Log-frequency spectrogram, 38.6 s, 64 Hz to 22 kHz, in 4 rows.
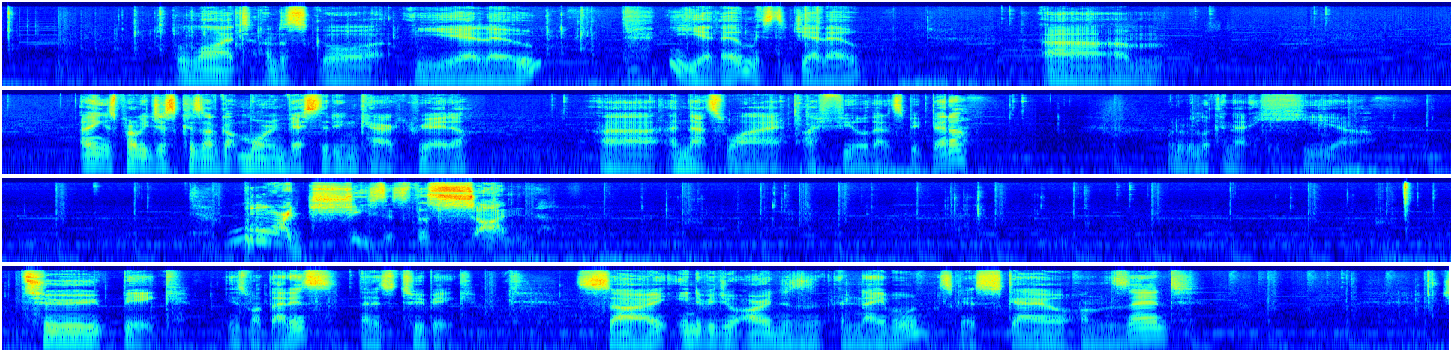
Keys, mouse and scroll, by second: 5.0 l, 6.2-7.7 right drag, 8.3 middle click, 12.9 middle click, 13.5-14.6 middle drag, 19.9 middle click, 21.3 middle click, 23.2 middle click, 24.7 middle click, 25.4 Tab, 25.9 middle click, 27.5 middle click, 28.6-29.0 middle drag, 29.5 Tab, 30.1 middle click, 30.6 Tab, 30.9 middle click, 31.5 Tab, 31.5 middle click, 32.4 middle click, 33.2 middle click, 34.1 s, 37.8 g.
